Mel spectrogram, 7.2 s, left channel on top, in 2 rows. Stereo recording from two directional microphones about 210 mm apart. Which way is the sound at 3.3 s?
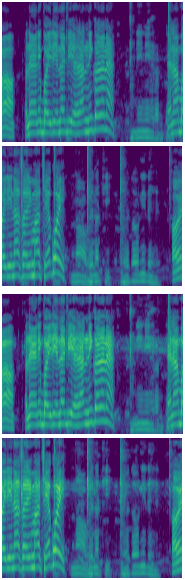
10° right (ahead or behind).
